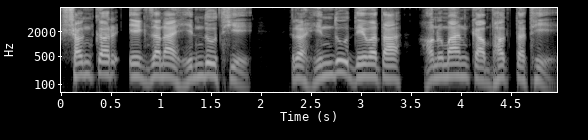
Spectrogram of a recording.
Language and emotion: Nepali, neutral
